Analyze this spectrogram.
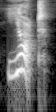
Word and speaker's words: yacht: which okay good so the only word in english language where the ch is not pronounced at all is yacht okay i've got a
